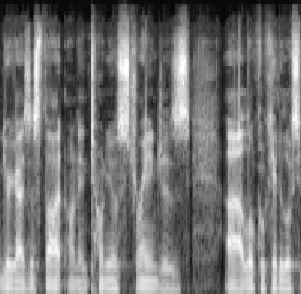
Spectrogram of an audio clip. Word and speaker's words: Strange: second-round range currently thanks stranges is the right way to say it right strange strangest yeah it's more it's not like strangers it's more like a soft day yeah thoughts on him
